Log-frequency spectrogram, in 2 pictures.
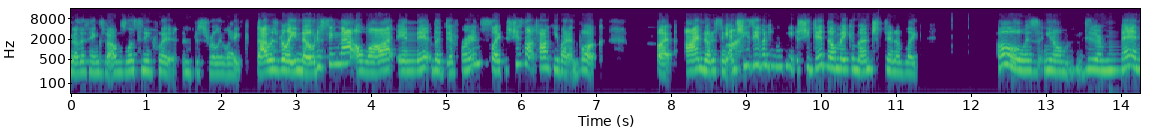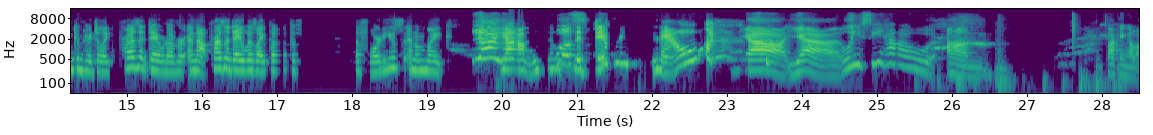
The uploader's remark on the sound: Notes from a video and zoom call with the lady herself.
